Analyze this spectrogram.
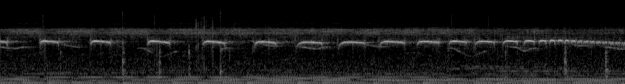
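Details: Rufous-tailed jacamar song of the types called sovelão and barra-do-dia: high, thin whistled notes, about two a second, quickening into a rapid rising trill at the end, over a low pulsing hum.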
